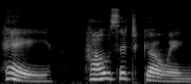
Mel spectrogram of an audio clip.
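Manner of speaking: slow transatlantic voice with slight British lilt. Teaching a crisper greeting, the speaker demonstrates a slight british inflection. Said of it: "we want a little bit of that inflection".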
